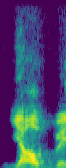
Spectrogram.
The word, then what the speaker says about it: Yahweh: Yahweh is the proper pronunciation.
